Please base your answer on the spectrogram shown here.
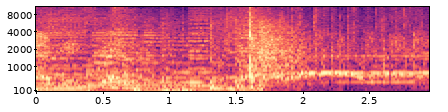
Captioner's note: audience cheering; hammer smashing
